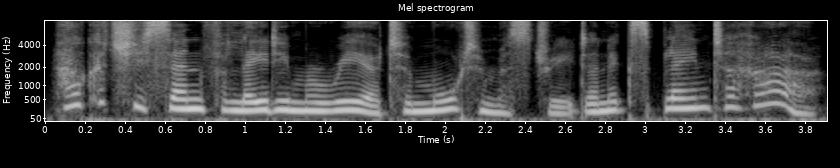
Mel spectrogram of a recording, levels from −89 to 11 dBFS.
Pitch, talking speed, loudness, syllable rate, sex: 240 Hz, 215 wpm, -18 LUFS, 4.9 syllables/s, female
